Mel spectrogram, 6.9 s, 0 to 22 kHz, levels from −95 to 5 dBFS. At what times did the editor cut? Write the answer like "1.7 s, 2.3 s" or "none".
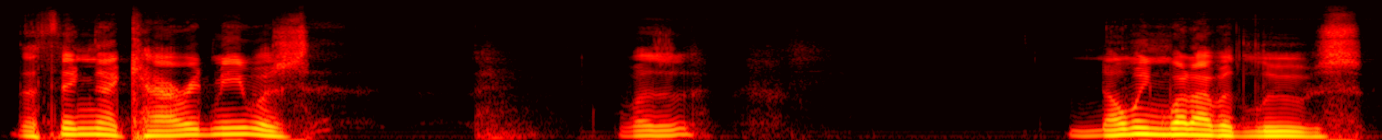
2.9 s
